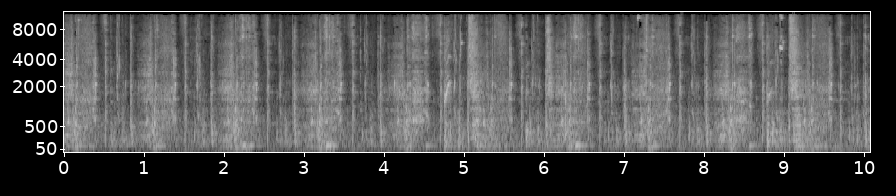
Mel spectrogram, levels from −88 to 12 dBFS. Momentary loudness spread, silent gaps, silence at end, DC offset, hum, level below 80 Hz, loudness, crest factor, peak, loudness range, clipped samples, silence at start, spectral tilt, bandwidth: 10 LU; none; 0 s; under 0.1%; none; -44 dBFS; -17 LUFS; 20 dB; 0 dBFS; 2 LU; under 0.1%; 0 s; -1.5 dB/octave; 12 kHz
